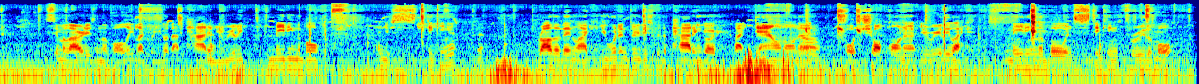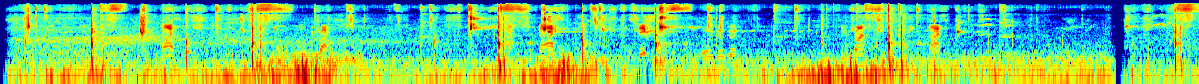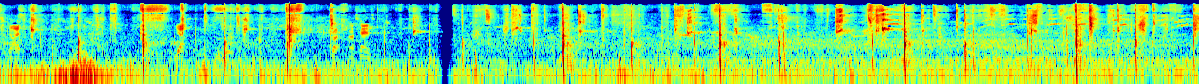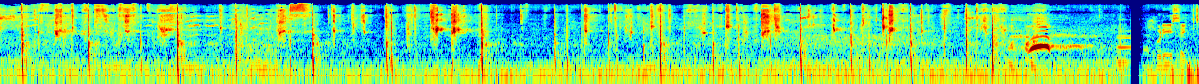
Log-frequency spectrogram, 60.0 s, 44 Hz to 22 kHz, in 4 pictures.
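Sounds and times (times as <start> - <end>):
tennis balls struck with rackets: 11.1 - 12.2, 12.8 - 58.2.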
